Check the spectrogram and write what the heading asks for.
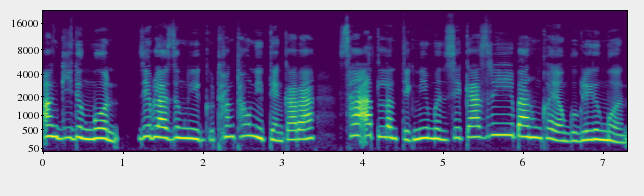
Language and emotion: Bodo, fearful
